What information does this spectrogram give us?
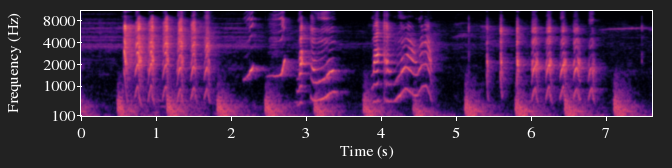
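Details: A talking parrot, said to say "mummy mummy". Wavering, warbling speech-like tonal phrases rise and fall through the middle of the clip, with steady rhythmic thumping beats and clipped chirps throughout.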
